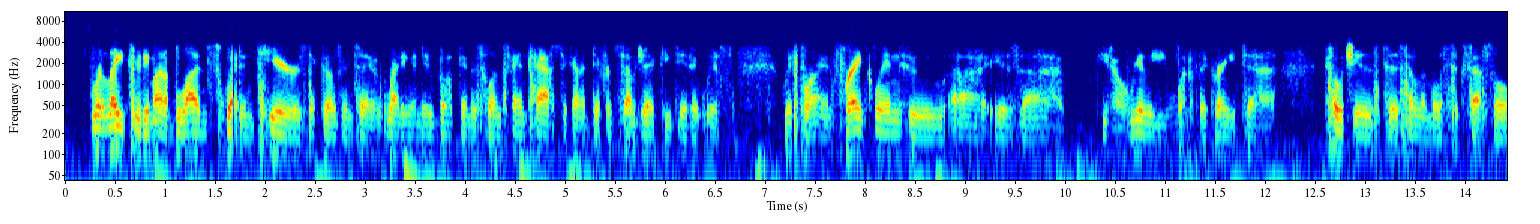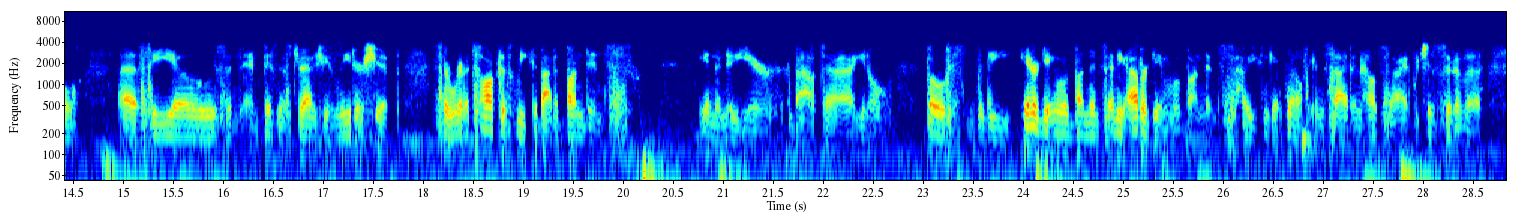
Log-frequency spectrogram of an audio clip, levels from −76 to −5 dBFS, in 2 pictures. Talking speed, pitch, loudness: 210 wpm, 105 Hz, -31 LUFS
